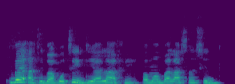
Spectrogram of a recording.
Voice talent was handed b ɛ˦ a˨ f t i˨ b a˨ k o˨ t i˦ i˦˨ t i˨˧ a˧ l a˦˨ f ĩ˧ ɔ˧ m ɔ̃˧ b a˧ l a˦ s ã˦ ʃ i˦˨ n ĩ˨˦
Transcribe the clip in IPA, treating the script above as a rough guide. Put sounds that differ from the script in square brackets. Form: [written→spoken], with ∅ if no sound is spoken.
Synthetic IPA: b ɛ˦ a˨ [f→∅] t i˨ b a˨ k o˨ t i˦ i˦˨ [t→d] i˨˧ a˧ l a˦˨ f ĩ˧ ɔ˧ m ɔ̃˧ b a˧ l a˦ s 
